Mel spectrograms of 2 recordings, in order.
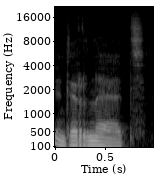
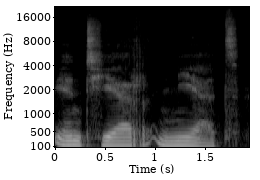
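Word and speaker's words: интернет: are actually saying them look at a couple here um internet right obviously a borrowed word that's pronounced internet right not in tierra niet right there's no yeah sound in those er yes right even though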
